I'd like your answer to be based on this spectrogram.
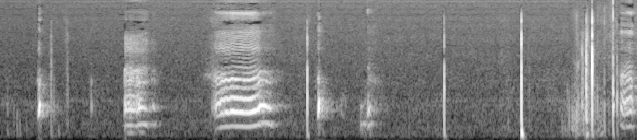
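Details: Young child laughing at her own hiccups: babbling and cooing broken by several short, sharp hiccup catches of breath in a quiet room.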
